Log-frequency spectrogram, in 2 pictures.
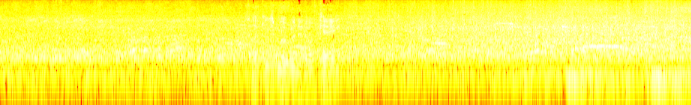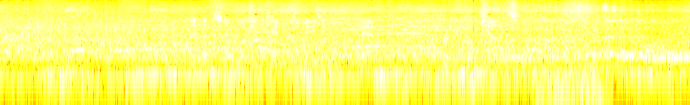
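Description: A large stadium crowd murmurs steadily in the open air.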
